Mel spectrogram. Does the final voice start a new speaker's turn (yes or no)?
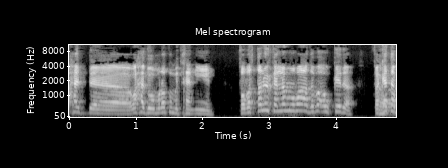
no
